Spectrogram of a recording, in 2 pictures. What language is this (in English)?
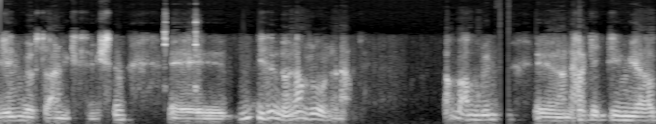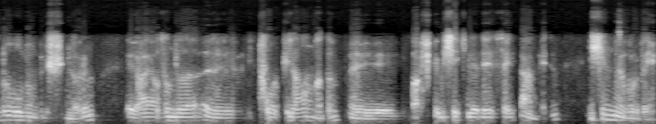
Turkish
